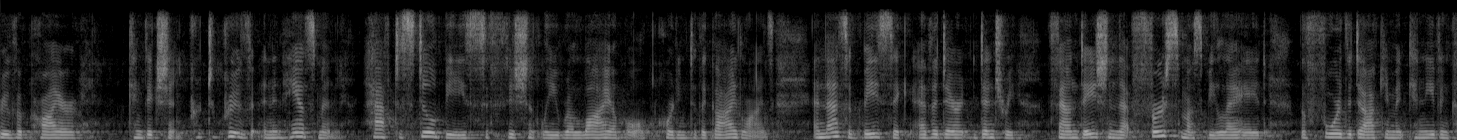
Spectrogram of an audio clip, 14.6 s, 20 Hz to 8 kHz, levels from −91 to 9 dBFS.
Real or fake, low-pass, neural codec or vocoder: fake; 7.2 kHz; codec, 16 kHz, 4.8 kbps, FACodec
